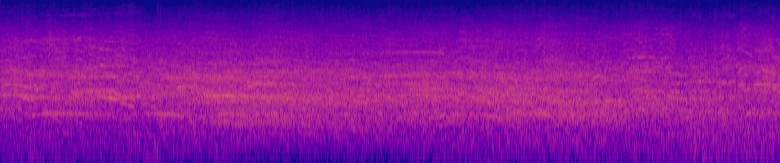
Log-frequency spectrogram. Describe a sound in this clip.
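A large crowd cheers and whistles loudly in a big arena.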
